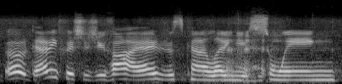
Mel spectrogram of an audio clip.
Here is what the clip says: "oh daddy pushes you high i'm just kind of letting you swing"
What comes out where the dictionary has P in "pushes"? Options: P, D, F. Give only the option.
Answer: F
